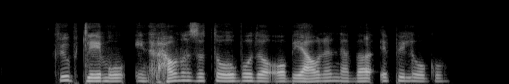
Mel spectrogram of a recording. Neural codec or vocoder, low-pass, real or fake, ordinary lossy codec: codec, 16 kHz in and 24 kHz out, 0.6 kbps, FocalCodec, streaming, 2048 codes; 7.2 kHz; fake; MP3, 48 kbps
